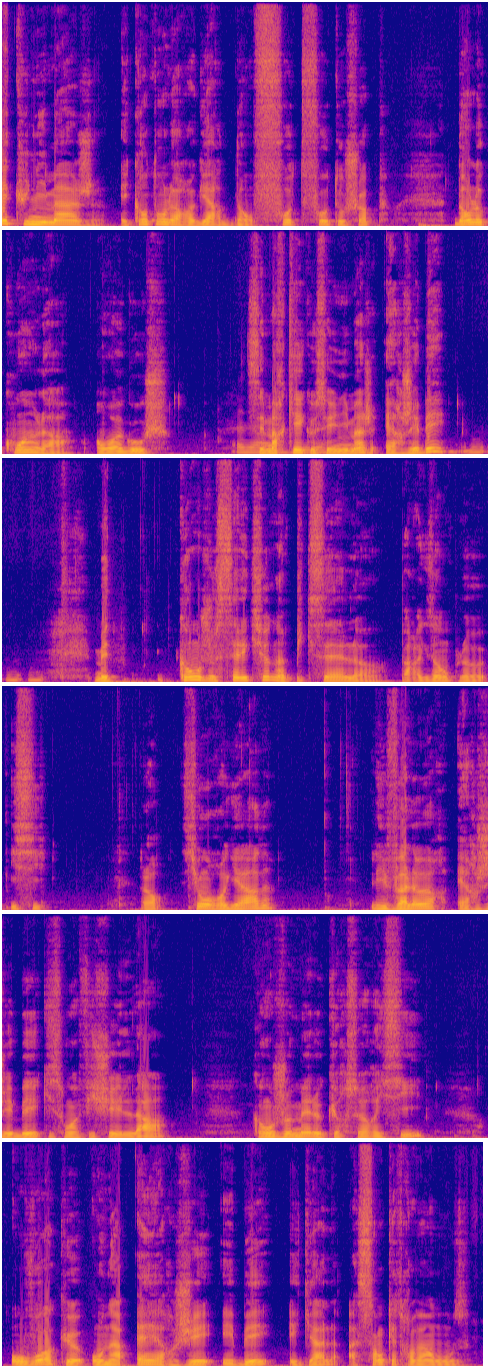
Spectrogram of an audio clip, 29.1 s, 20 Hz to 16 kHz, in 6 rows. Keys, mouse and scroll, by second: 16.9-17.7 drag.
